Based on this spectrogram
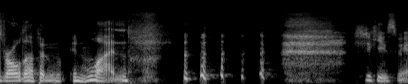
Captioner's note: laughs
